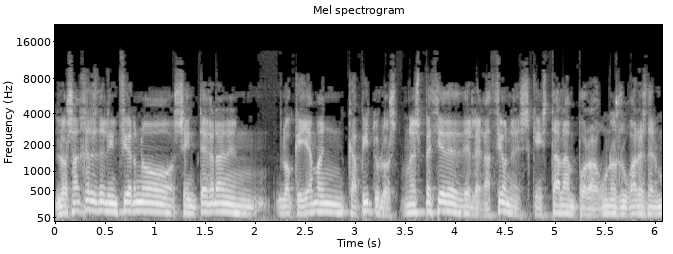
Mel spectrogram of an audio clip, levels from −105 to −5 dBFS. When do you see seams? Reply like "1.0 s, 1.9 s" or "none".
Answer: 3.4 s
